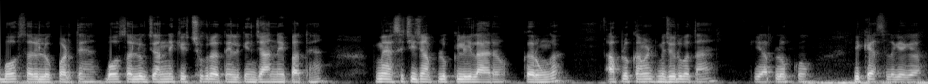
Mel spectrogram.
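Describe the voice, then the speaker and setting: A man's voice: mid-range voice, dark tone. A man teaching English pronunciation to students, explaining step by step and checking in with "theek" after nearly every point. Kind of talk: classroom lesson at a whiteboard.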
